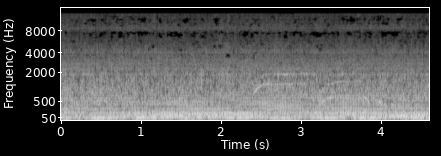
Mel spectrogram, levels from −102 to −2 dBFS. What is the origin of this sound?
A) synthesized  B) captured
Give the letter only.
A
